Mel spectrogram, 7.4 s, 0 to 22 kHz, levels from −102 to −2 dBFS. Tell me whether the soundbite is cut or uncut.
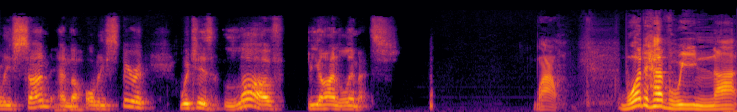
cut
